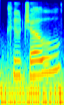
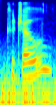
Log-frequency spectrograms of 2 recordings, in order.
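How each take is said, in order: Both takes have the same delivery.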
